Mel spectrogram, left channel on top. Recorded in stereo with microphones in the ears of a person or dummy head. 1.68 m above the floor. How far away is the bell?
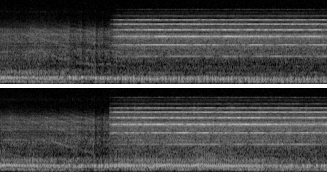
About 6.5 m.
